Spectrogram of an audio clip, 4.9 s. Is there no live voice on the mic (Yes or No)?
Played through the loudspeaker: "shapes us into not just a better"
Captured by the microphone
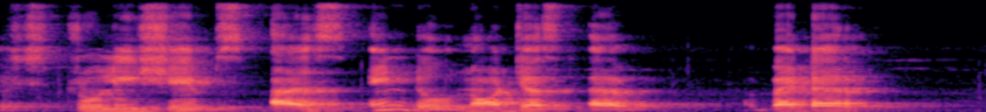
Yes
